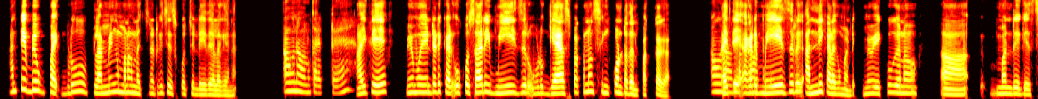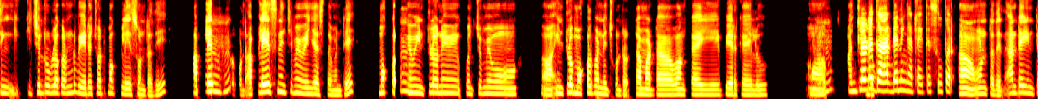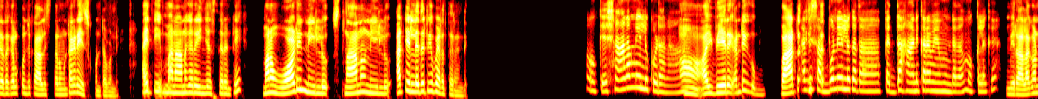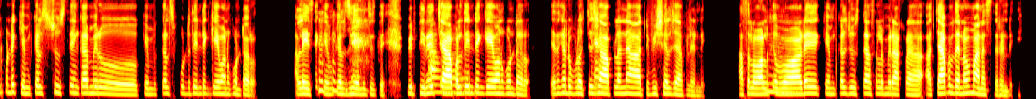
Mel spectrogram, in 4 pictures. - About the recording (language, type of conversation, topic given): Telugu, podcast, ఇంట్లో నీటిని ఆదా చేయడానికి మనం చేయగల పనులు ఏమేమి?
- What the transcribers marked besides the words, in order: in English: "ప్లంబింగ్"; in English: "గ్యాస్"; other background noise; in English: "సింక్ కిచెన్ రూమ్‌లో"; in English: "ప్లేస్‌లో"; in English: "ప్లేస్"; in English: "గార్డెనింగ్"; in English: "సూపర్!"; in English: "కెమికల్స్"; in English: "కెమికల్స్ ఫుడ్"; in English: "కెమికల్స్"; giggle; tapping; giggle; in English: "ఆర్టిఫిషియల్"; in English: "కెమికల్"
